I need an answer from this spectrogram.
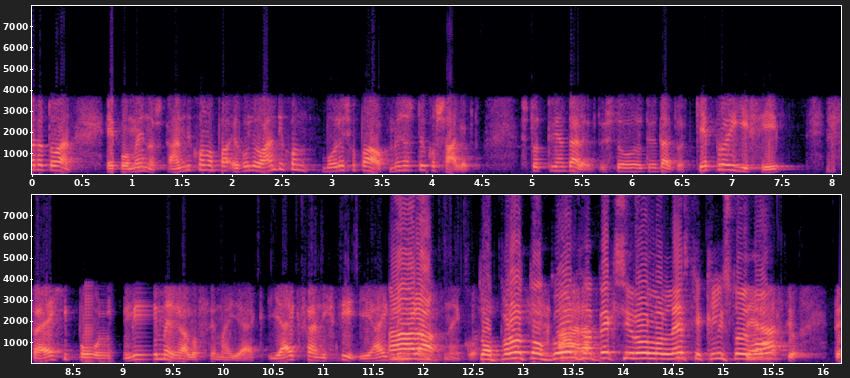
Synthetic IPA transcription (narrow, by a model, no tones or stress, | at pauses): ɐt̪et̪oɐne̞po̞me̞no̞sɐnd̪ixo̞nopɐʔe̞ɣo̞lejoɐnd̪ixo̞nbo̞ɾe̞sio̞pɐo̰xme̞sɐst̪oiko̞sɐ̰lḛpt̪o̥st̪o̞t̪ɾiɐnd̪ɐlepst̪ot̪ɾiɐnd̪ɐlept̪oce̞pɾo̞iʝiθi | θɐe̞çipolime̞ɣɐlo̞θe̞mɐ̰ḭɐ̰kiɐjkθɐːnixt̪iʔiɐaɾɐt̪nɐ̰ḭko̰st̪o̞pɾo̞t̪o̞ɡolθɐpe̞ksiɾo̞lo̞le̞sce̞klist̪oeðoɾɐst̪io | t̪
